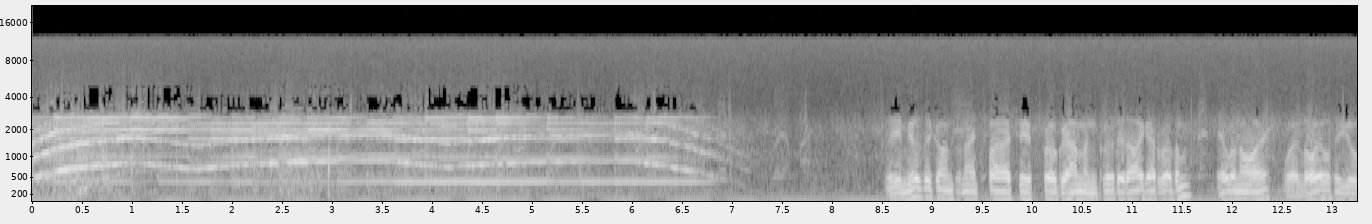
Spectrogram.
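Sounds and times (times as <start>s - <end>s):
fire engine siren wailing: 0.0s - 7.3s
speech: 8.8s - 13.2s.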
